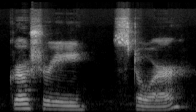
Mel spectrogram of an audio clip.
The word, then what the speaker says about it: grocery store: put together into one we also do it in words like grocery store where we have stress the main stress on this first word grocery and then also some stress on store what you want to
